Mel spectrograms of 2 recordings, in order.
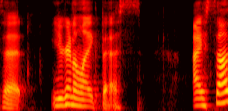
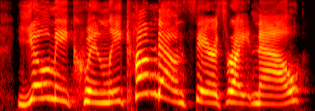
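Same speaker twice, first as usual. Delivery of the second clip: high, scolding parent voice, called out; 7 semitones higher than usual. Imagining being called by your full name, in trouble: imitating a mom scolding. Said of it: "calls you your full name".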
